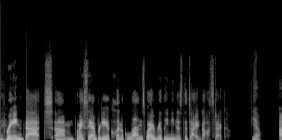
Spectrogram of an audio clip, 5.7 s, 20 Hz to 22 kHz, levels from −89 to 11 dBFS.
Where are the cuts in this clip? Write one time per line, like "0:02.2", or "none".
none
